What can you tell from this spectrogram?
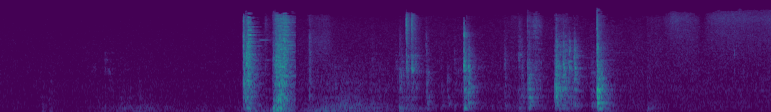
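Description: Cookware and utensils knocking and clattering in a pull-out kitchen drawer as they are moved and fitted into place: a pair of sharp knocks about two and a half seconds in, then several lighter knocks over the next few seconds.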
